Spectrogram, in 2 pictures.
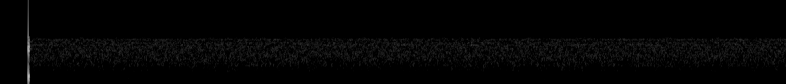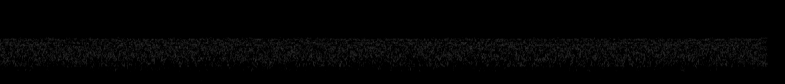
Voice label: EMS ALERT, p25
